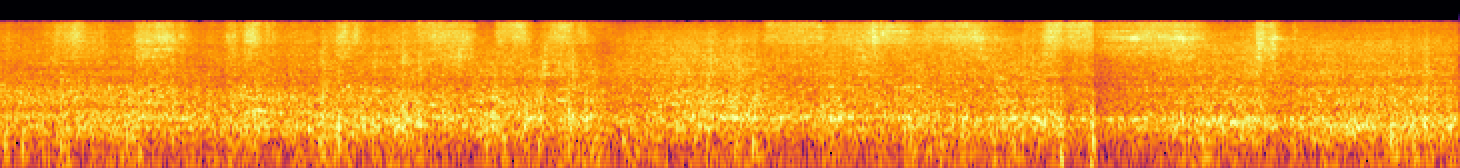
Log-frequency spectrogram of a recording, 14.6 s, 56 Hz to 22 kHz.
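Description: ER2R electric multiple unit running, heard from inside a carriage: a steady rumble and hiss of the wheels on the rails, with occasional clicks.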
